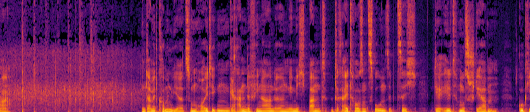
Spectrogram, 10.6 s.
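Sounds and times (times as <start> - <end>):
applause: 0.0 - 3.2
speech: 2.8 - 10.5.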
